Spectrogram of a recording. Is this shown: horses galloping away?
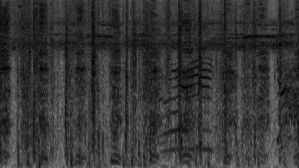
yes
